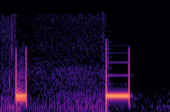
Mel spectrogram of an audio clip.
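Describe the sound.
Telephone tone after a call is cut off: two steady beeps at the same mid pitch, the first short and the second longer, sounding alone on an otherwise quiet line.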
